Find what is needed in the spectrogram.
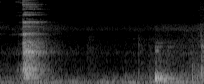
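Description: Two brief knocks of kitchenware: a sharp clink about a quarter-second in, then a softer, duller knock about a second and a half in.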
